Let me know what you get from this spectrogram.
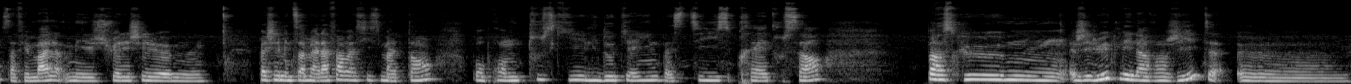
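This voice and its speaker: A woman beauty vlogger, hoarse from a sore throat, chatting casually to camera at home with lots of hesitations. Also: lowish voice, measured pace, warm tone. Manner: chatty, rambling, many hesitations. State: hoarse from laryngitis. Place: at home indoors.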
